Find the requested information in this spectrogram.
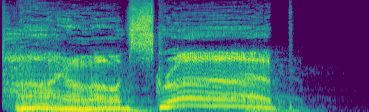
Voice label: Male Colossus Attack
